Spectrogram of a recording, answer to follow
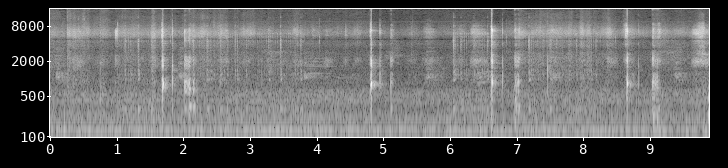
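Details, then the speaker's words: Hiccups in a male infant nearly seven weeks old: quiet, sharp, regularly spaced hiccup sounds about every two seconds over low room noise. "so tell us about those hicups what do you think what do you think oh they're so loud yeah they're really loud aren they"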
